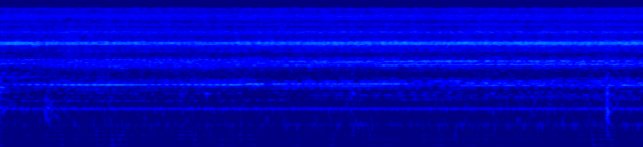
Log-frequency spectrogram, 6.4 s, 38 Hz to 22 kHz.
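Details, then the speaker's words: First small 230 V single-phase induction motor, unloaded, on a homemade variac at about 110–150 V (starts turning at 55 V): steady even hum with faint whine, a little louder than at lower voltage, running smoothly. "so the motor is a little bit louder but not like anything in regards to those fans that I was testing in the previous video"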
